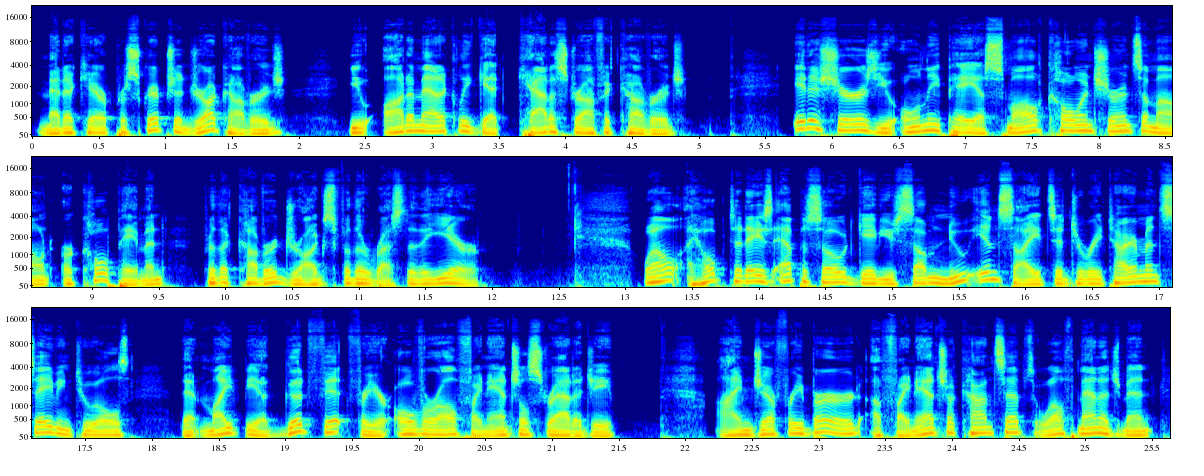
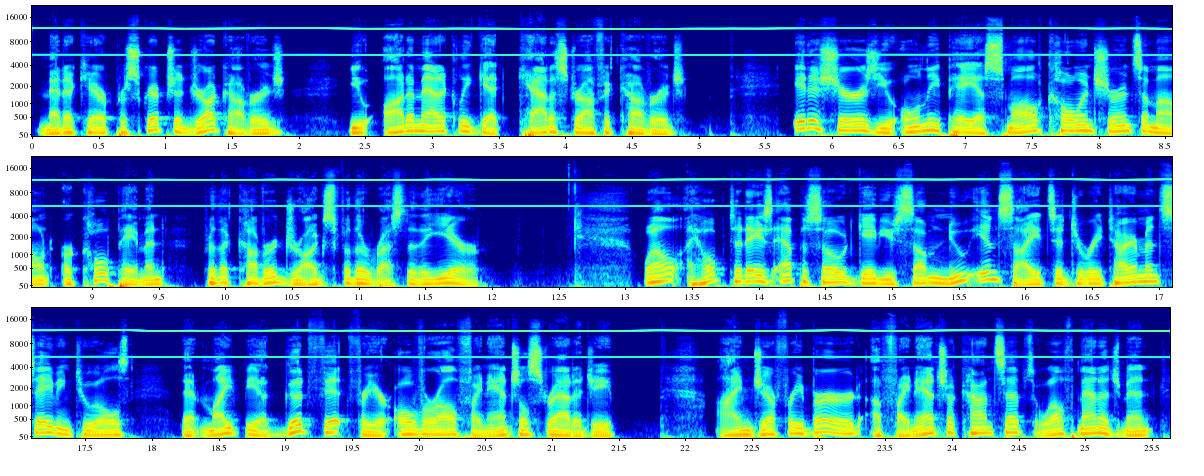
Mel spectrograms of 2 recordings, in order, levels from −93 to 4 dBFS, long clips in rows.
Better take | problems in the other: first | high-pitched whine; loud; throughout; 11.5 kHz, 9 dB below the speech

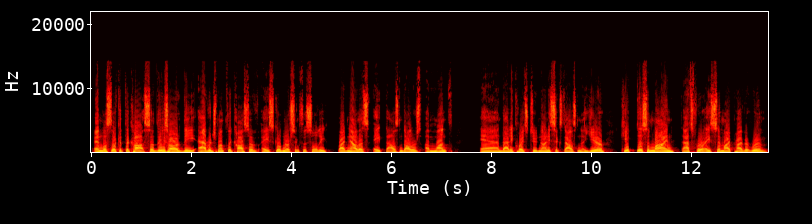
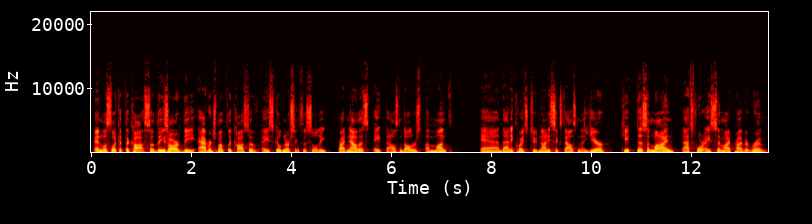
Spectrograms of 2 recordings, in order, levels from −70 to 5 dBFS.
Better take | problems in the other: second | distortion; heavy; 8 dB below the speech

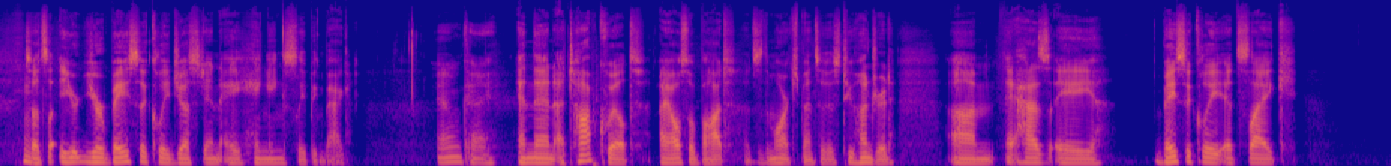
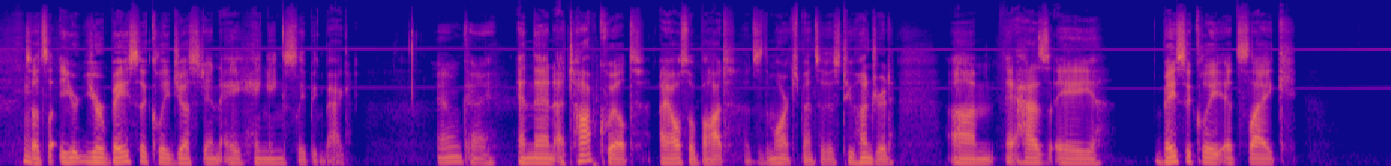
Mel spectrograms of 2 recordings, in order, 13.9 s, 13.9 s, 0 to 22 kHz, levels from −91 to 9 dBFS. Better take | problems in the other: first | high-pitched whine; faint; throughout; 6.5 kHz, 30 dB below the speech

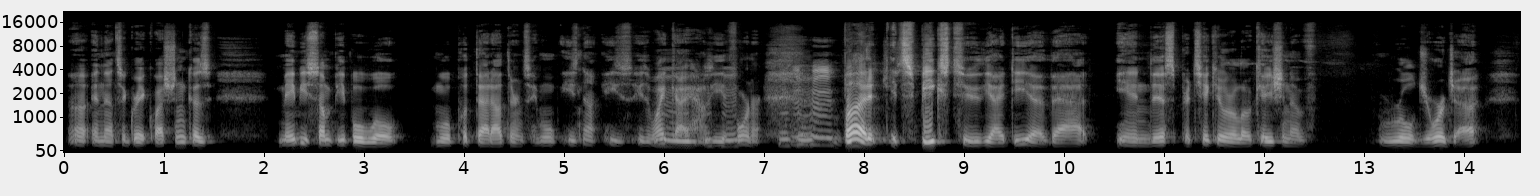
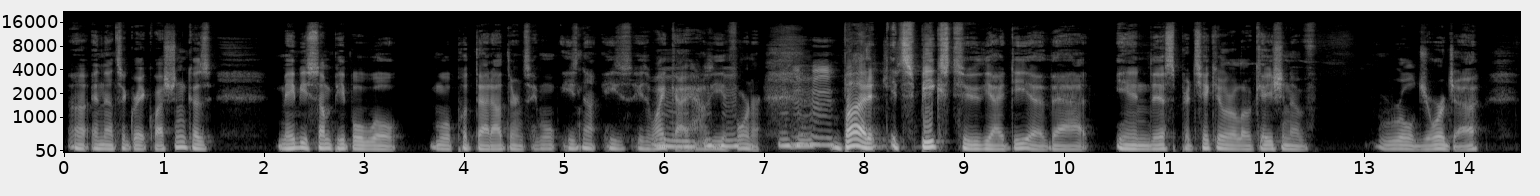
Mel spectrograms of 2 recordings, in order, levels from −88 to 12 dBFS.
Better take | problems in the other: second | thin; very; fading below 300 Hz

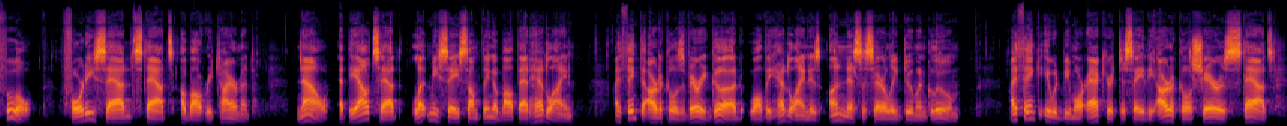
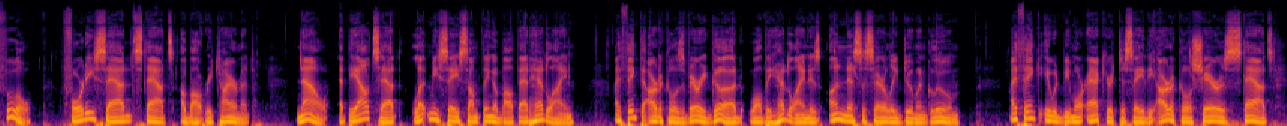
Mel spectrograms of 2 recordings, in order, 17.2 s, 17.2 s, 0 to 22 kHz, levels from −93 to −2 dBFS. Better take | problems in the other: second | thin; very; fading below 350 Hz

